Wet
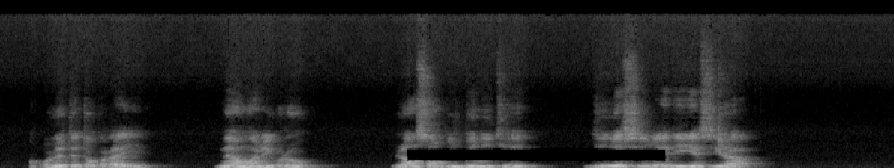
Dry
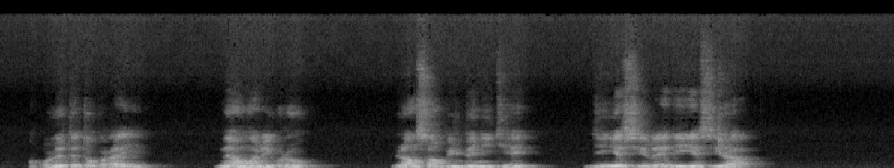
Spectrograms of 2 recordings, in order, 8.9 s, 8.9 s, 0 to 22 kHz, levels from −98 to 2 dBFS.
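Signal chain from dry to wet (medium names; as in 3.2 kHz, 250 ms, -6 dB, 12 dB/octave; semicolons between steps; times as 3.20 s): 4.06–6.66 s: brick-wall FIR band-stop 900–2700 Hz; trim -5 dB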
